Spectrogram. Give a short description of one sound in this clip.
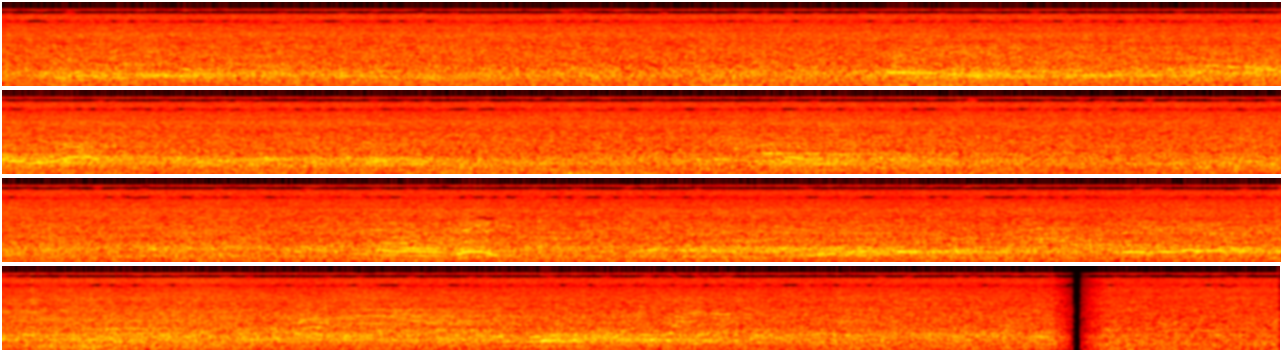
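Water splashes steadily from a waterfall into a pool in a large echoing hall.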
